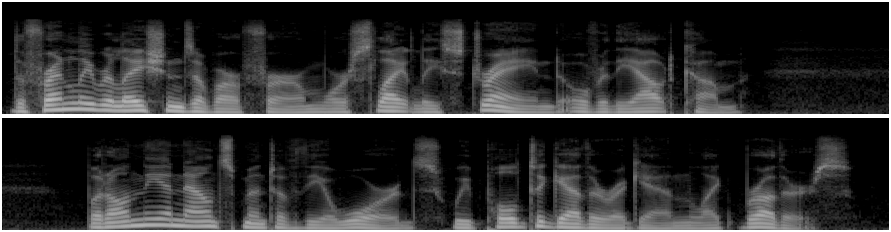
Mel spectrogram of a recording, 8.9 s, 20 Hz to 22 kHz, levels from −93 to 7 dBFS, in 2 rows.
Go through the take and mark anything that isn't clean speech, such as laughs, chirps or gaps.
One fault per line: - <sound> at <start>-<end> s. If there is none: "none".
none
